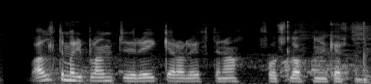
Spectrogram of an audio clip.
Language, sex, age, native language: Icelandic, other, 14, Icelandic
